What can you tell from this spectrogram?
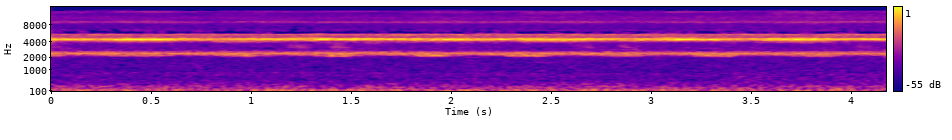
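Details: Crickets on a New England summer night, a dense chorus of steady, unbroken high trilling layered in bright bands, with a faint low rumble beneath.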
